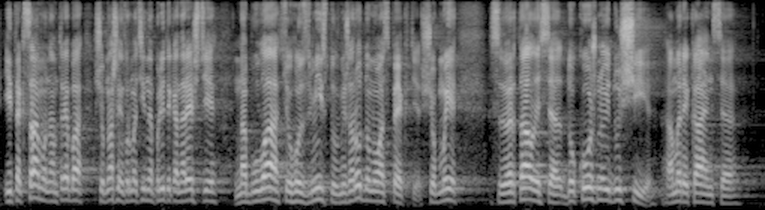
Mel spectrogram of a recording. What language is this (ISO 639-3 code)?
ukr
